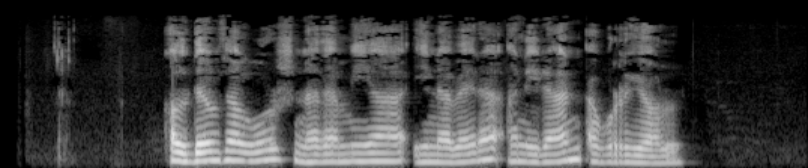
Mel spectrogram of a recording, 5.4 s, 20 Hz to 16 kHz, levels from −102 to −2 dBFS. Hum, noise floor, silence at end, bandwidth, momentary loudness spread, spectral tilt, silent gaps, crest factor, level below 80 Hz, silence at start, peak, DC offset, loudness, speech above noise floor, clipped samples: none; -74 dBFS; 0.85 s; 10.5 kHz; 8 LU; -6 dB/octave; none; 22 dB; -70 dBFS; 0.35 s; -2 dBFS; under 0.1%; -22 LUFS; 53 dB; under 0.1%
